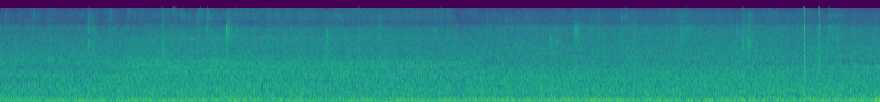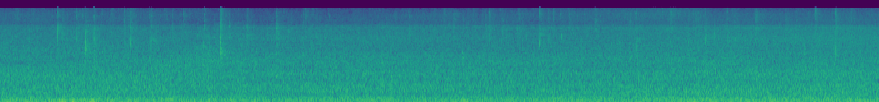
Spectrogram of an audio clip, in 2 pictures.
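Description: Steady rain falling, with scattered drops ticking close by, over a low rumble of gusty wind.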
